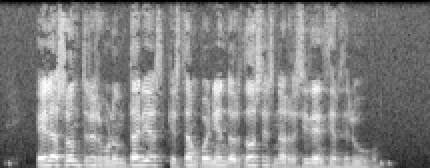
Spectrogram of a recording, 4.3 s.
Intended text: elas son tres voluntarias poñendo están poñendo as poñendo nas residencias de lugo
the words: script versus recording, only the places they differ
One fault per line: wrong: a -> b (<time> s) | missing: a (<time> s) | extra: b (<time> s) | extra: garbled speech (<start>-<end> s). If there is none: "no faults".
wrong: poñendo -> que (1.7 s)
wrong: poñendo -> doses (2.5 s)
